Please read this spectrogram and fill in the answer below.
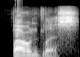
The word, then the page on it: boundless: American English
